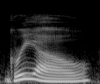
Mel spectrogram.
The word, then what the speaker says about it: griot: Griot has a silent T at the end. It's GRIOT.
